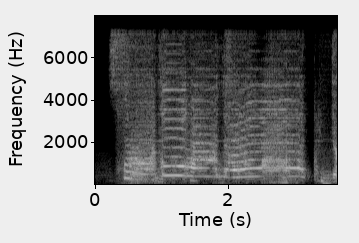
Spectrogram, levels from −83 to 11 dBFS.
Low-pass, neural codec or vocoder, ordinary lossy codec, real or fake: 7.2 kHz; codec, 44.1 kHz, 0.9 kbps, DAC; none; fake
